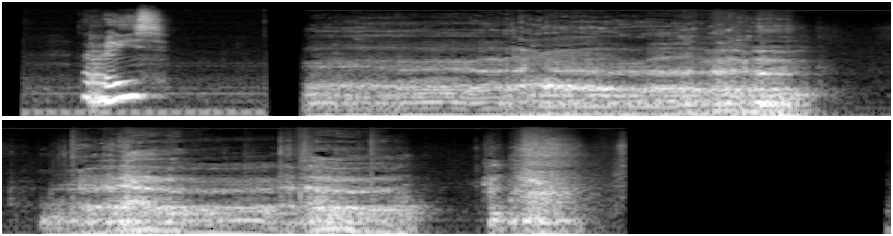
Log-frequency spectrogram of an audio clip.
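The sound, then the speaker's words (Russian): An Amur tiger roars a few times: deep, rumbling, drawn-out roars, the longest lasting several seconds, each separated by brief pauses. “Амурский тигр.”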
